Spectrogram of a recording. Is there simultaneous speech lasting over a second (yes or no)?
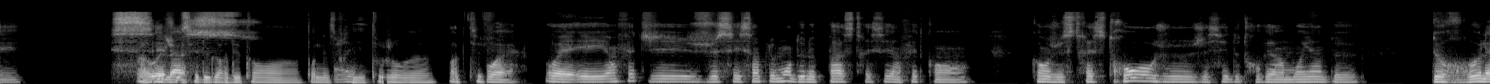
yes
